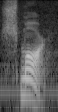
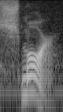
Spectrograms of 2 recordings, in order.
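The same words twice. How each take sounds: Both takes have the same delivery.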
